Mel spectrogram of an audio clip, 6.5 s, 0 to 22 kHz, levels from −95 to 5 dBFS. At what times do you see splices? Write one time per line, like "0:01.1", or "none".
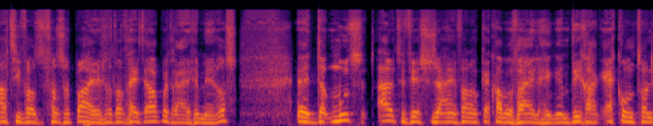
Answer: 0:04.9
